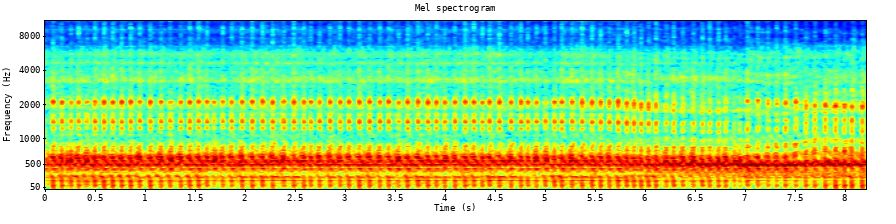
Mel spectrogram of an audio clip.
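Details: Stihl 193T climbing saw with muffler mod, about 8–9° timing advance, limiters removed, 93 non-ethanol fuel, hot restart after 5 minutes off: catches quickly, settles into steady even crisp buzz, no stumbling; healthy.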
